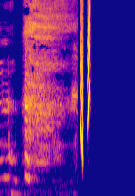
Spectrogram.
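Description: A breathy laugh trailing off, followed by a quick rising swoosh, after which the sound cuts out completely at an edit.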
